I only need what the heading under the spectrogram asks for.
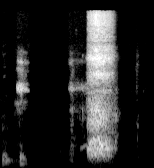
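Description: A single loud, harsh cough bursts out after a couple of short breathy vocal sounds, followed by a faint brief click, with no other talking.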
